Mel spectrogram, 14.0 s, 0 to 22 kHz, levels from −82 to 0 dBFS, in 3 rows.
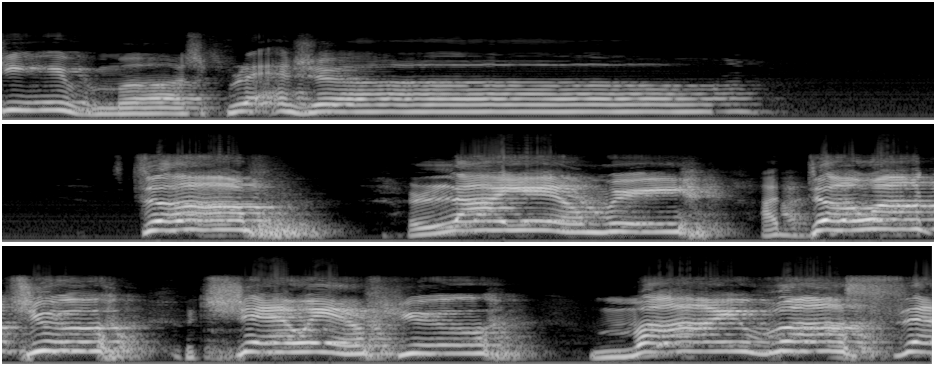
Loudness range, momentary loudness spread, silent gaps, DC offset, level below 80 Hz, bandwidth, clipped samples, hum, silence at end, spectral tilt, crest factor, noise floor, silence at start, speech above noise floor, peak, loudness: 8 LU; 13 LU; none; 0.3%; -70 dBFS; 12 kHz; under 0.1%; none; 0 s; -3.5 dB/octave; 14 dB; -64 dBFS; 0 s; 45 dB; -6 dBFS; -18 LUFS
